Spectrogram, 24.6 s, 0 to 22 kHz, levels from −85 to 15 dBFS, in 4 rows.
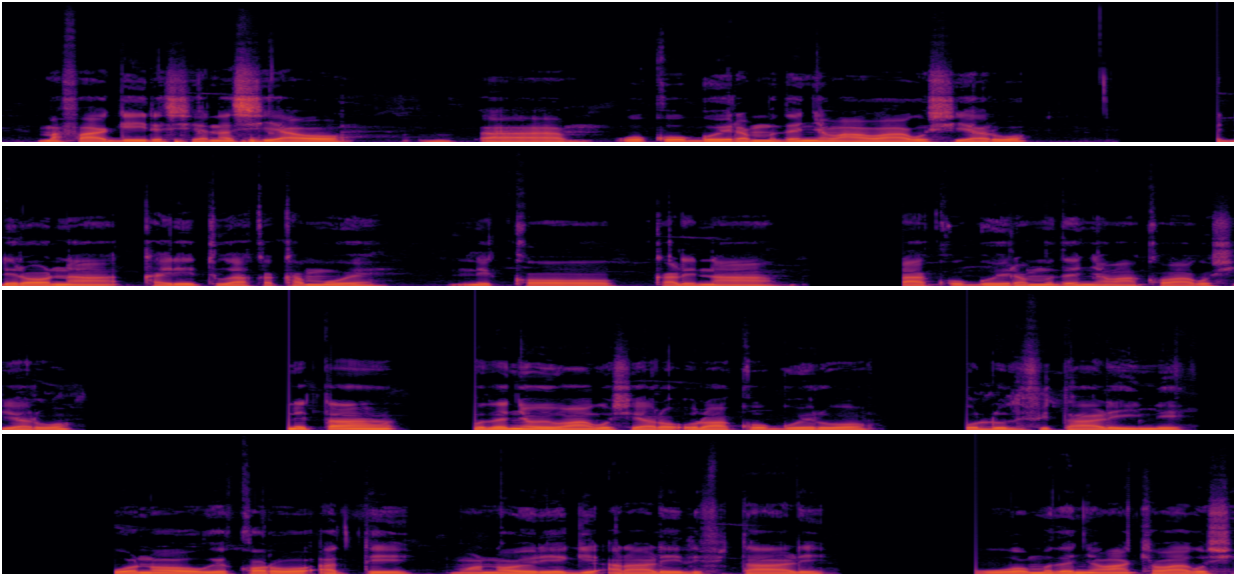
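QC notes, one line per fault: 5.99, 10.58, 13.68, 14.6, 17.07, 18.96 and 23.27 s: clipped start after a pause. After each 0.31 to 1.01 s gap, the output device is still waking, so the first 82 to 96 ms of speech is swallowed and words such as "ndĩrona kairĩtu gaka kamwe" and "ũyũ wa gũciarwo ũrakũngũĩrwo" start abruptly. Unlike muted pauses, which would only drop background in the gaps, actual speech onsets are lost here.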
